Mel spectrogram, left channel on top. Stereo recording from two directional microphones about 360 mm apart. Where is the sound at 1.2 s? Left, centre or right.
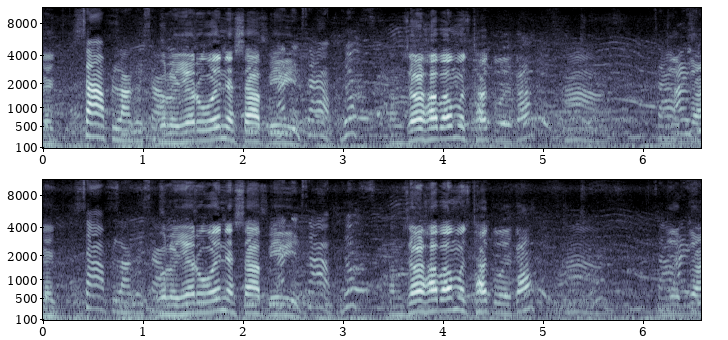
Centre.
